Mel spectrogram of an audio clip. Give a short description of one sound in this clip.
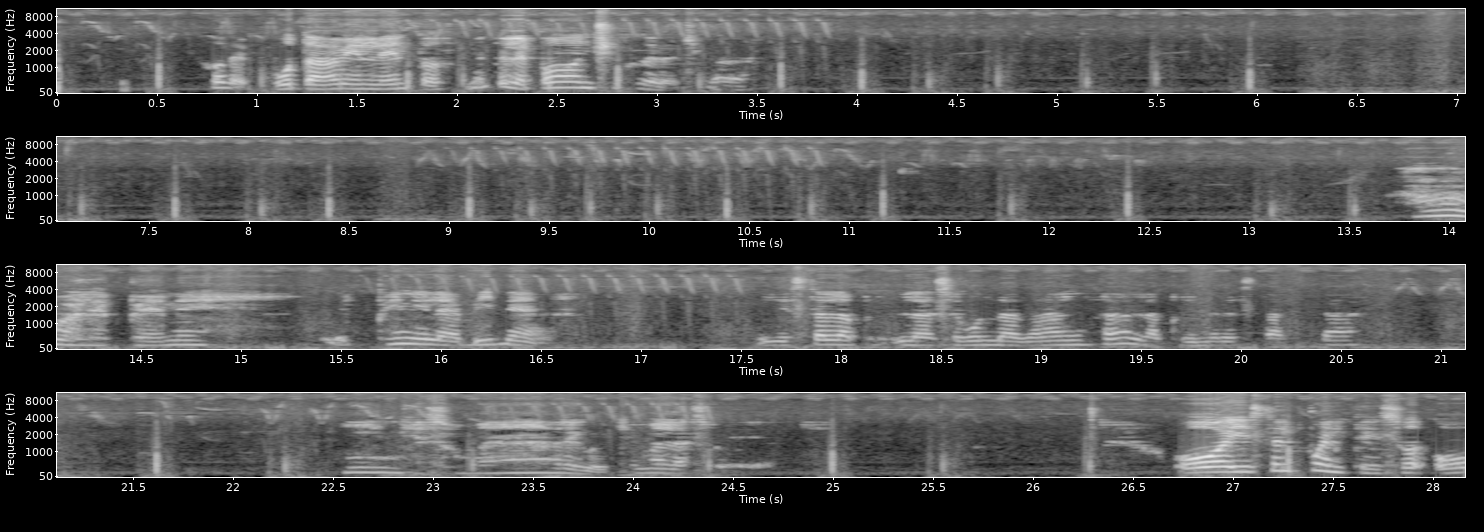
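Footsteps thud steadily on soft ground.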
